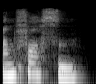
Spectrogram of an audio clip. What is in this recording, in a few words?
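"unfasten", English, uk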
